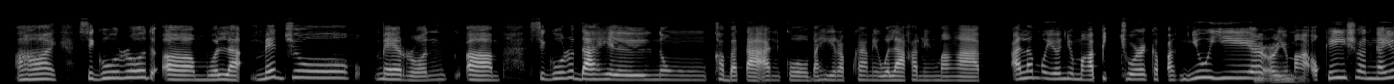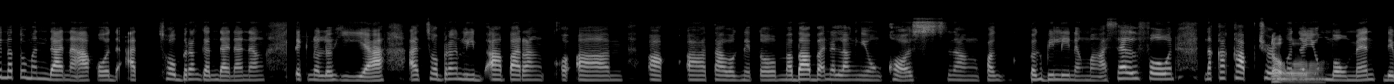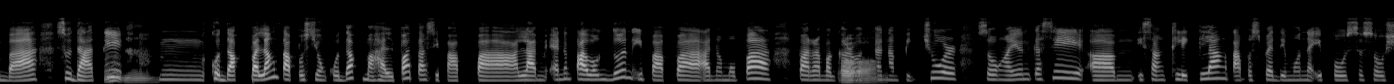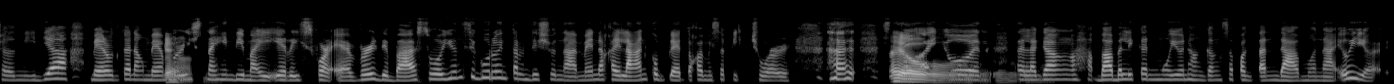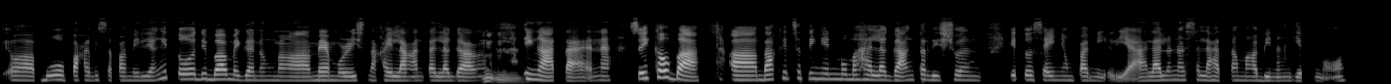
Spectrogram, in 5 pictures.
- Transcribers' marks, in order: chuckle
- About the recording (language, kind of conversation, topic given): Filipino, unstructured, Ano ang paborito mong tradisyon kasama ang pamilya?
